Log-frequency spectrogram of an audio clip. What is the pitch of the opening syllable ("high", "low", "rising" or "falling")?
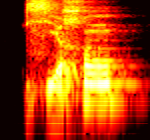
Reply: low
